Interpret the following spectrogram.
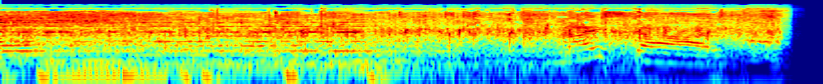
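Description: Studio audience applauding over game-show music, with some voices, cut off abruptly just before the end.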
